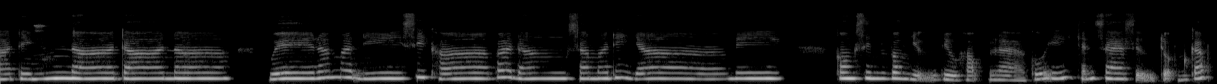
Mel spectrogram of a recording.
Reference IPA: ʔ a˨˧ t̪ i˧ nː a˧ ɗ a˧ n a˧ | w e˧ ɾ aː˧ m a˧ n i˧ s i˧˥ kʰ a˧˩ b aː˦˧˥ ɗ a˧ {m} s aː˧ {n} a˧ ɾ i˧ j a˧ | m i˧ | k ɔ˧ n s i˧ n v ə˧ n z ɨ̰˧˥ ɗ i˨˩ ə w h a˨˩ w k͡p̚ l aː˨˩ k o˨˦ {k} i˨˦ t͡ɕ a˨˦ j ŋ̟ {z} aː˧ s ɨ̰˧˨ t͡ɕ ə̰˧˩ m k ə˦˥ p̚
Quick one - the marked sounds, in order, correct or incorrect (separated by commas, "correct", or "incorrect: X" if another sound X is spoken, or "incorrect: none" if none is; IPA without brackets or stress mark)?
incorrect: ŋ, incorrect: m, incorrect: ʔ, incorrect: s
